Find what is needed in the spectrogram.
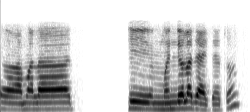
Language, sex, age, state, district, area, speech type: Marathi, male, 18-30, Maharashtra, Yavatmal, rural, conversation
